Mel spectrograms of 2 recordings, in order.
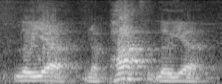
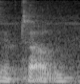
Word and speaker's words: Naphtali: Napathlaya. No, how you say that? That's Naphtali.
